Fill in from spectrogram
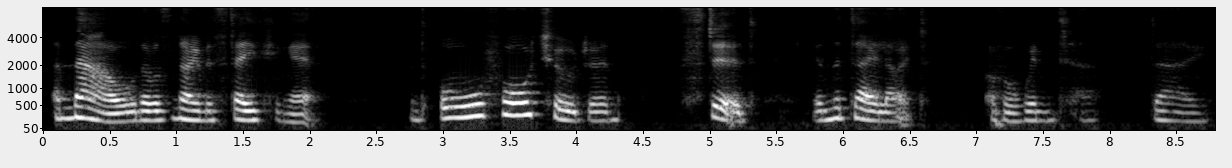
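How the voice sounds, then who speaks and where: Unhurried woman reading a children's story. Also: medium pitch. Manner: deliberate, expressive reading. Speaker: teacher reading to pupils. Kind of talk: children's storybook read aloud.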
